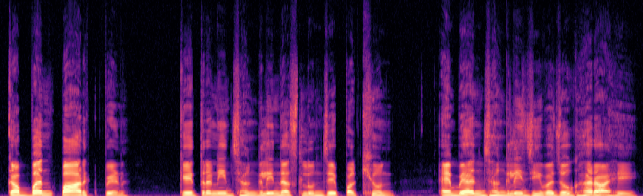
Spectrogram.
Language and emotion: Sindhi, neutral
